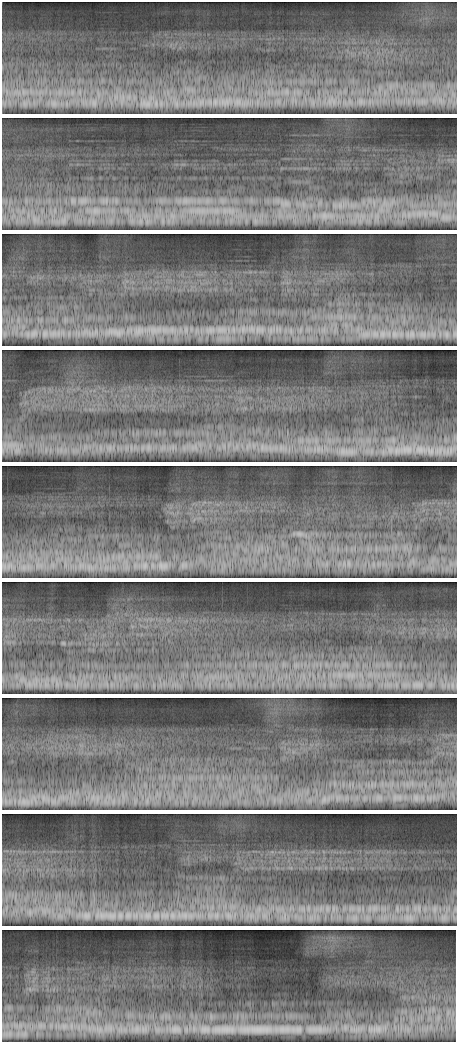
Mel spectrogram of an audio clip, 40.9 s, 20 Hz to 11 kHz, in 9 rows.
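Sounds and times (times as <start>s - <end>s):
congregation singing a hymn: 0.0s - 40.9s.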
